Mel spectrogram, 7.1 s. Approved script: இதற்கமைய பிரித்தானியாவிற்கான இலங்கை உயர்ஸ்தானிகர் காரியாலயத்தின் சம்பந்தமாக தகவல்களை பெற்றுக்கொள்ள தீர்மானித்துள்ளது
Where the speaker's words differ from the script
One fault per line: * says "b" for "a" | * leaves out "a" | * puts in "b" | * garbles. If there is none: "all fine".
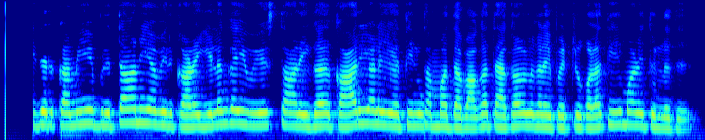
all fine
